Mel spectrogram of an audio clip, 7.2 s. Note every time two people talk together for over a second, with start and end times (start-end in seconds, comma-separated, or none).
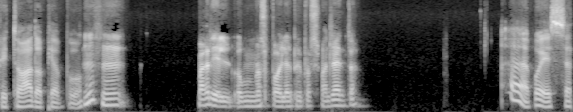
none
